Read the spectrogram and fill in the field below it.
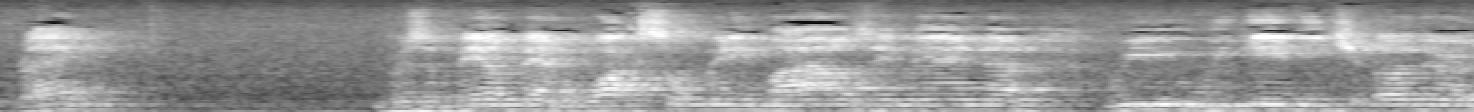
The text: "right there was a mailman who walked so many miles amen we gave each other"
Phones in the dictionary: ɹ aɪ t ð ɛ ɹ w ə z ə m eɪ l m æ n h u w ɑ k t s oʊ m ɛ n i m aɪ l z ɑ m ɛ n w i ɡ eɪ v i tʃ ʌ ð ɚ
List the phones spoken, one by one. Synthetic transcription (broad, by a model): ɹ aɪ t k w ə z ə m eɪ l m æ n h w ɑ k s oʊ m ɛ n i m aɪ l z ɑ m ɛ n w i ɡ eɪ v i tʃ ʌ ð ɚ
